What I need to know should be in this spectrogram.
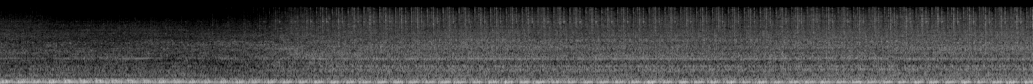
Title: Ticking noise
